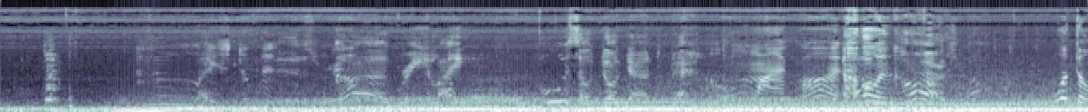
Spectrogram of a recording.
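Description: Car driving, heard from inside the cabin: a steady low engine and road rumble that grows louder about a second in as the car picks up speed. Indistinct voices talk over it at times.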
